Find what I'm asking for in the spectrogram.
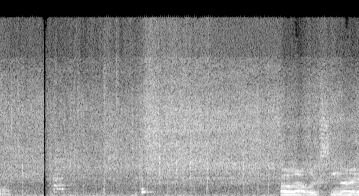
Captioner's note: sizzling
